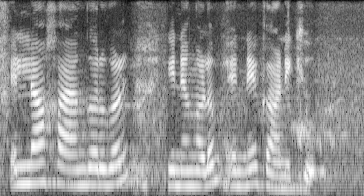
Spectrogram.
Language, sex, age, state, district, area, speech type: Malayalam, female, 30-45, Kerala, Kollam, rural, read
